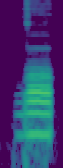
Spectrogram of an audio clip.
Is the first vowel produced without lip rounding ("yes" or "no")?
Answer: no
